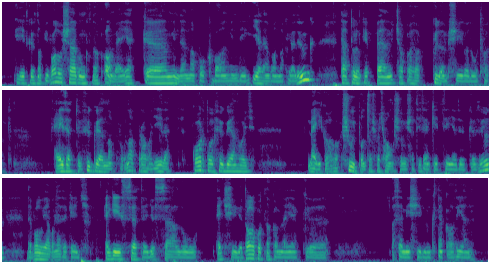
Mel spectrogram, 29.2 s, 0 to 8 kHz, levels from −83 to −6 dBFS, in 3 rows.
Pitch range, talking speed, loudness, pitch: 95-120 Hz, 95 wpm, -34 LUFS, 110 Hz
